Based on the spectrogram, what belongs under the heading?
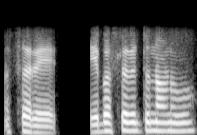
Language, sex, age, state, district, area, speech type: Telugu, male, 18-30, Telangana, Sangareddy, urban, conversation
